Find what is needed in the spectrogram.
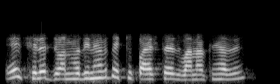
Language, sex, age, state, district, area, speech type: Bengali, female, 60+, West Bengal, Birbhum, urban, conversation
